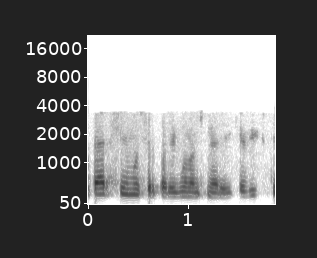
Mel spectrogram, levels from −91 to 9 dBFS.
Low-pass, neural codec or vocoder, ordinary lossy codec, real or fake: 3.6 kHz; none; MP3, 24 kbps; real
